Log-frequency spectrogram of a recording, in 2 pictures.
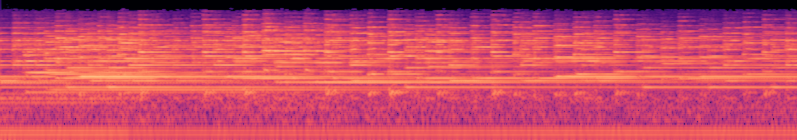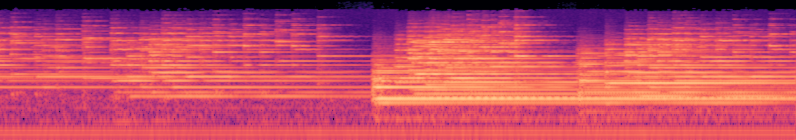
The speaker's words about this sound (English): The Chimes of Delft.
